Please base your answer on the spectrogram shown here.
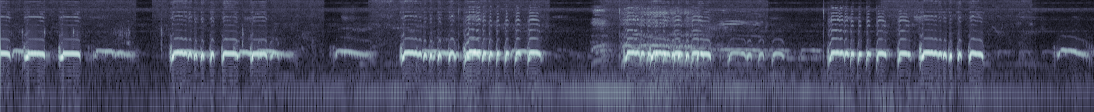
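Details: Local zebra dove calling out repeatedly. Phrases of rapid, staccato, bubbling coos come in bursts about every two seconds. Fainter coos from other doves overlap at times, over a low steady hum.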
